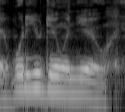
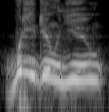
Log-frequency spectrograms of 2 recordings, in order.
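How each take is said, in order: First: Said in the usual way. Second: Higher-pitched imitation of a drill sergeant; drill sergeant catchphrase. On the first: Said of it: "he'd always say". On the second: Drill sergeant to the recruit who bumped him, high-pitched challenge. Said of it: "that's something he'd always say".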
